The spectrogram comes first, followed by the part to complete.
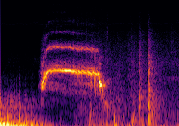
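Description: A heavy thump, then about half a second later a short, high-pitched scream that holds one pitch for under a second and breaks off.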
